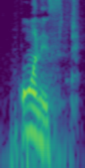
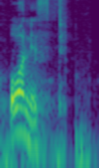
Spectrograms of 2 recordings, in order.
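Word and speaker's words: honest: অনেস্ট, উচ্চারণ এইচ আছে প্রথমে কিন্তু উচ্চারণ করার মতো হচ্ছে ও এর মতো, অনেস্ট, এটা কি বসবে?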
